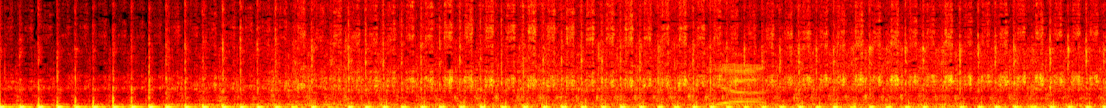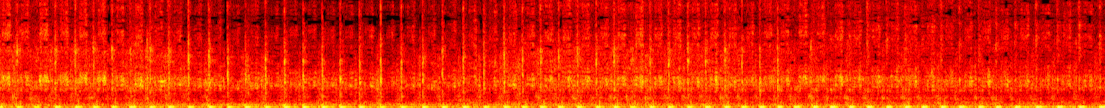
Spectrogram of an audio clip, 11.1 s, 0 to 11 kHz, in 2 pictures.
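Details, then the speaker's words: Raider 150 carb motorcycle after top overhaul (scored cam and cam holder repaired), kick-started on a weak battery: even single-cylinder idle thump, steady beat, no ticking or clatter from the head; quiet and healthy. "Yan yung kanyang andar. So tahimik na mga Diyas, nirepair natin yung kanyang sa head."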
